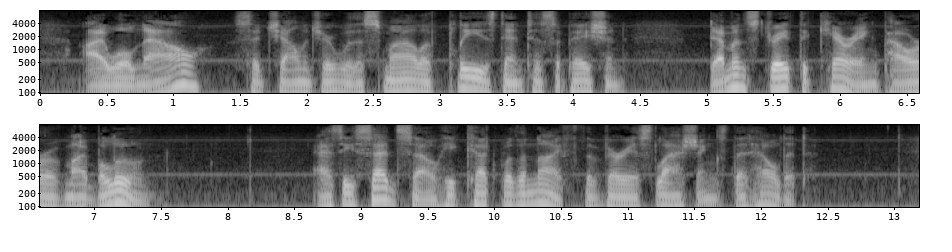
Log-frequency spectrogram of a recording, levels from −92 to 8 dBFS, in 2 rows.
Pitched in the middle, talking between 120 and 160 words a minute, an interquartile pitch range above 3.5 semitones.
No: very low, 85 Hz; average, 150 wpm; average, 3.9 semitones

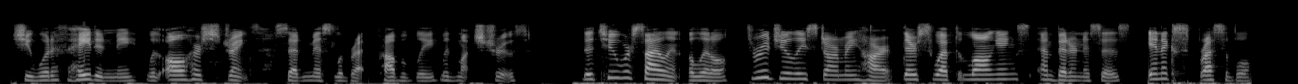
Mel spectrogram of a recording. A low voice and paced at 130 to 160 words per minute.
No: high, 205 Hz; average, 150 wpm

